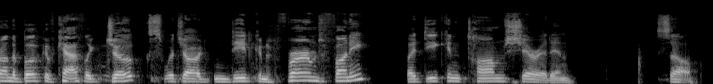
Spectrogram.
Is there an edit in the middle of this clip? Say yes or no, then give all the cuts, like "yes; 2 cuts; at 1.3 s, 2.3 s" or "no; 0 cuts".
no; 0 cuts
